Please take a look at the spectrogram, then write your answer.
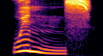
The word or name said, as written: winds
